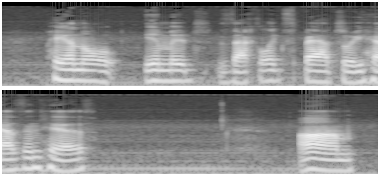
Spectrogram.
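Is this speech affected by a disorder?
Yes: cerebral palsy.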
